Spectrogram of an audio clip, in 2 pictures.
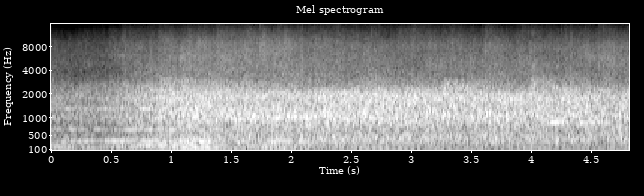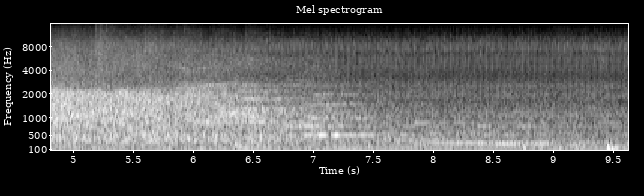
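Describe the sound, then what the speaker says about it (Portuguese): Congregation applause praising the Lord during a Portuguese-language church service, a broad sustained wash of clapping that swells early and slowly tapers, with a low hum beneath. "E as palmas engrandeçam ao Senhor."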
